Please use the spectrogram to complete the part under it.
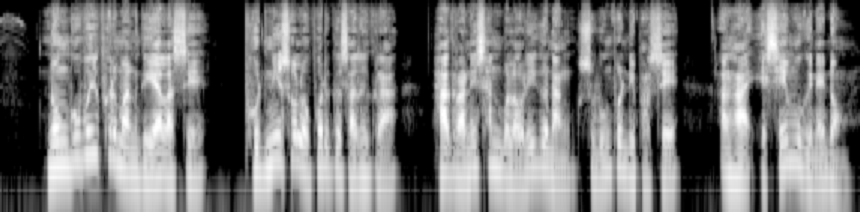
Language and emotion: Bodo, disgusted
